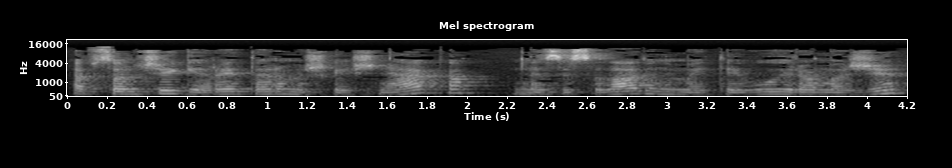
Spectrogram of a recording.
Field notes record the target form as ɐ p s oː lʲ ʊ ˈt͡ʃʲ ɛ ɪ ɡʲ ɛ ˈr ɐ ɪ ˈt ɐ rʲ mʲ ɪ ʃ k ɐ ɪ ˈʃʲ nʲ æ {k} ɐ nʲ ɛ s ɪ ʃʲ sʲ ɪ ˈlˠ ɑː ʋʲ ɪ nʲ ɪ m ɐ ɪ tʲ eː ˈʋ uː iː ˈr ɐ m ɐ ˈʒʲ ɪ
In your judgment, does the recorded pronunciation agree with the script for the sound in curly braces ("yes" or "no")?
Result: yes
